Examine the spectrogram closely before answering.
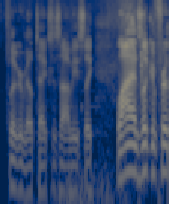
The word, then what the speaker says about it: Pflugerville: crazy mark signals the P here as we're in a town where every F sound is preceded by silent P Pflugerville Texas obviously lions looking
